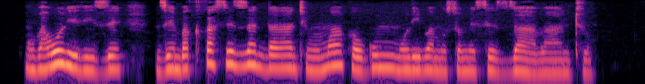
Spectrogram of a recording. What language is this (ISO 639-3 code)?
lug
